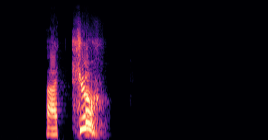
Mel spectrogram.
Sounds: Sneeze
